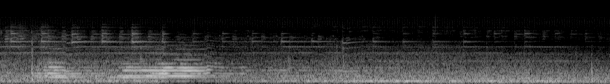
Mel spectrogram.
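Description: Locomotive air horn sounding two chord blasts over the first two seconds, with a railroad crossing bell ringing behind it. After the horn stops, a steady low rumble continues.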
